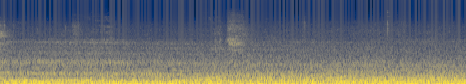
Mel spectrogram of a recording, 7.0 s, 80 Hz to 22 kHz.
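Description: Steady low rumble of an Elizabeth Line Class 345 electric train running.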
